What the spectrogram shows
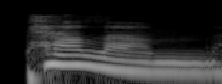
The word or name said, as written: Pelham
